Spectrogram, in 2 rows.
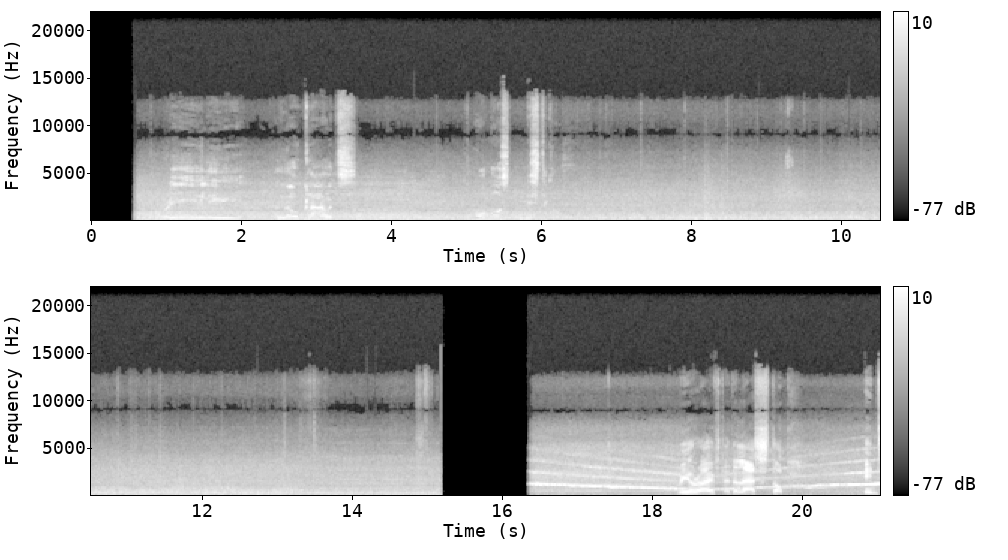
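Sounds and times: road and wind noise in car: 0:00.6 - 0:15.2
high tone falling in pitch: 0:16.4 - 0:21.0.

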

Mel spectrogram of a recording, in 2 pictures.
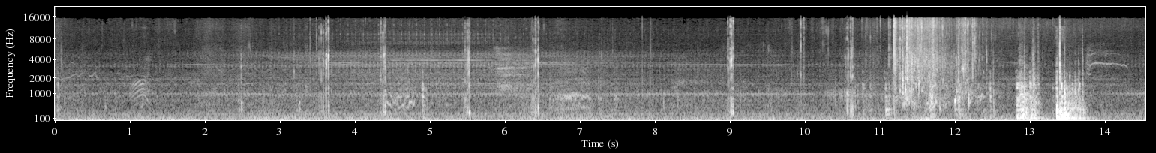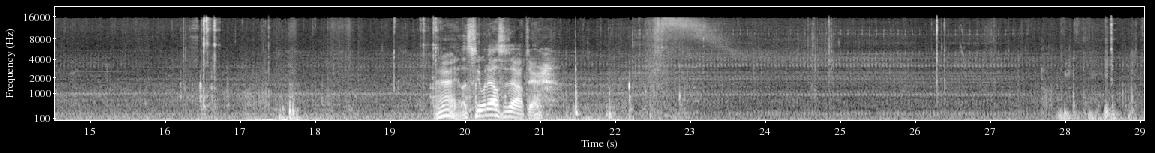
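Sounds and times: fish splashing into water: 0:11.0 - 0:12.6
heavy thumps: 0:12.8 - 0:13.8.

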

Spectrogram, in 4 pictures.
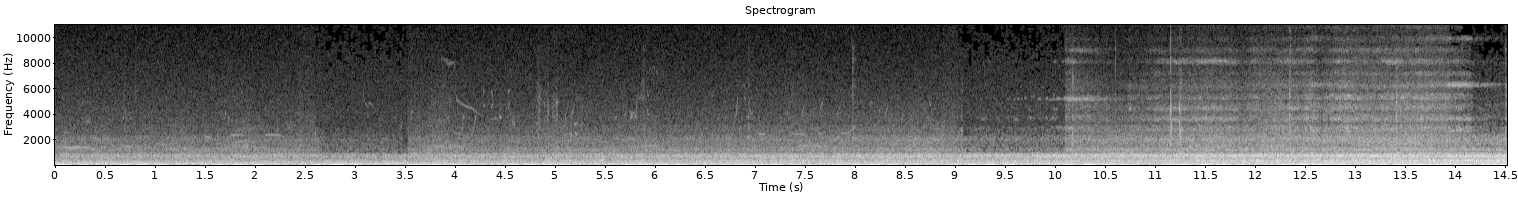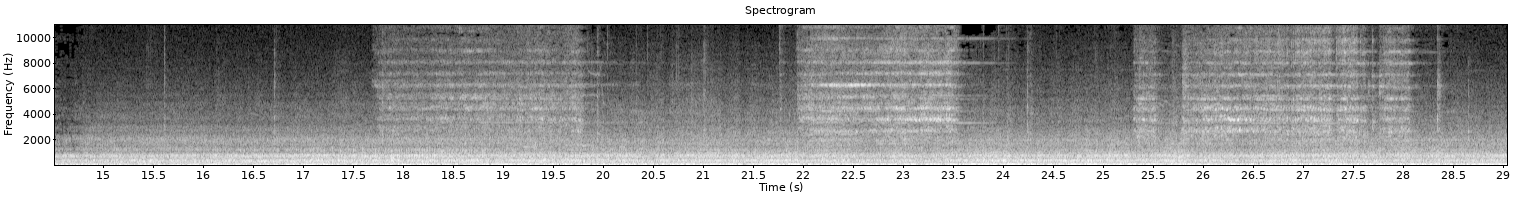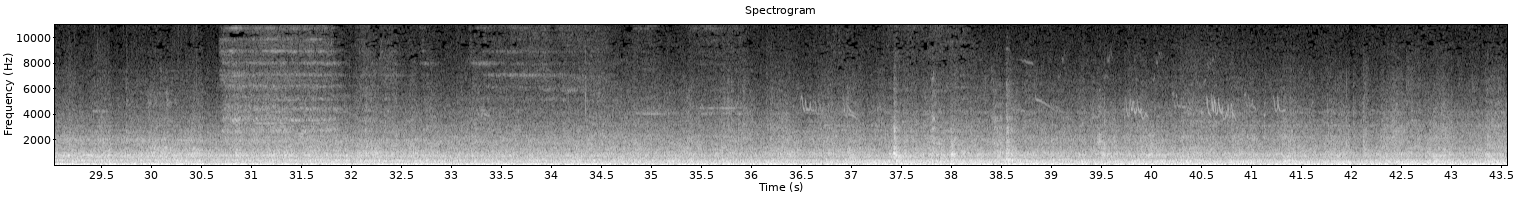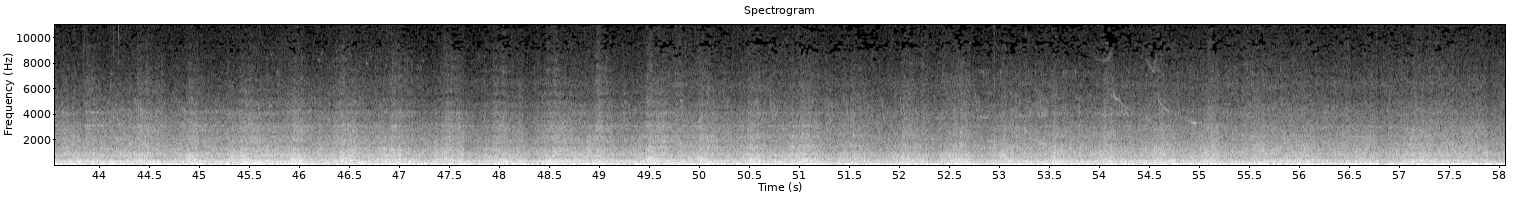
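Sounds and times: low rumble of train: 0:00.0 - 0:58.0
high-pitched wheel squeal: 0:22.0 - 0:23.8.

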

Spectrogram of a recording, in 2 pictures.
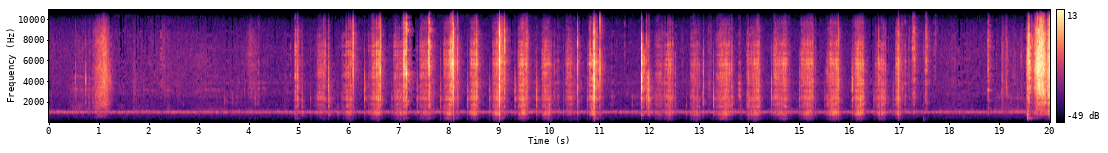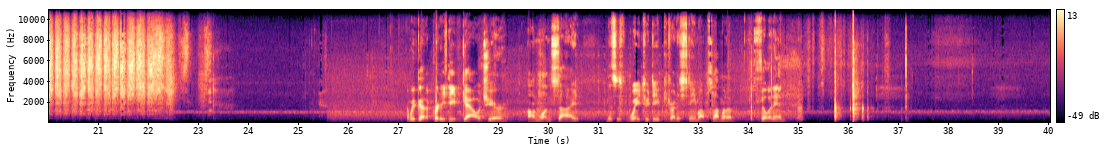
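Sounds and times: razor blade scraping wood: 0:04.9 - 0:11.1, 0:11.8 - 0:17.6.

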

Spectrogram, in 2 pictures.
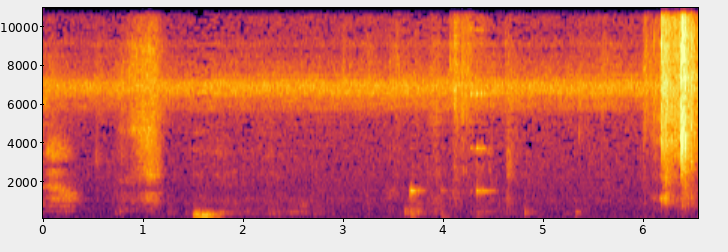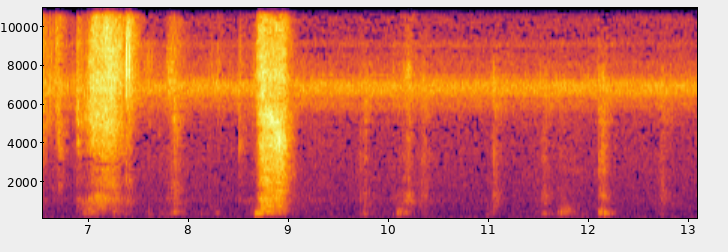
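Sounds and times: chewing and crunching food: 0:06.0 - 0:08.0.

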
